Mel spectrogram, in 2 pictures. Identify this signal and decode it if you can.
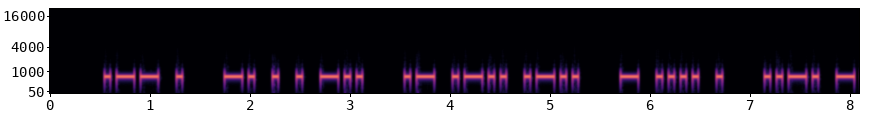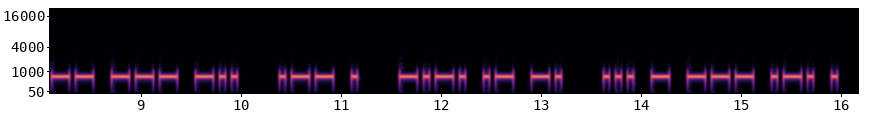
Morse code, heard as a keyed tone, about 20 wpm, 700 Hz. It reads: WE NEED ALL THE FOOD WE CAN STORE
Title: Sentences from Top 1000 Words - Review Part 5 - 20wpm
